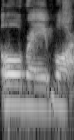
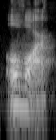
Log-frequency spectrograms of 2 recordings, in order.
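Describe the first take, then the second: First: Every written letter is sounded out. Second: Some written letters are left silent. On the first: The speaker calls it wrong. "not au revoir" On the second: The speaker calls it right. "it's just au revoir"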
